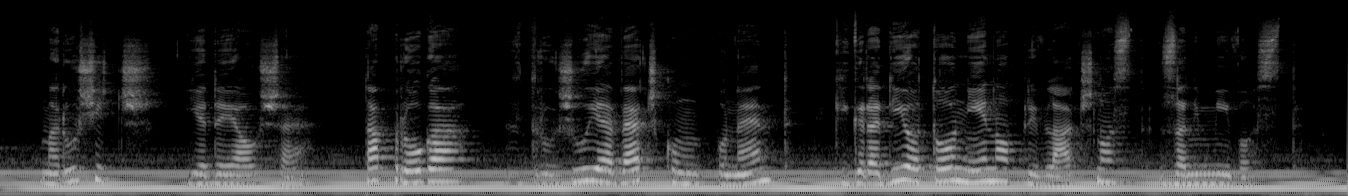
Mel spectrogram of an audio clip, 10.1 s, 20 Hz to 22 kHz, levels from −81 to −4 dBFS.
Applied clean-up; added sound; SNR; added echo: none; Organ; -2 dB; none.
